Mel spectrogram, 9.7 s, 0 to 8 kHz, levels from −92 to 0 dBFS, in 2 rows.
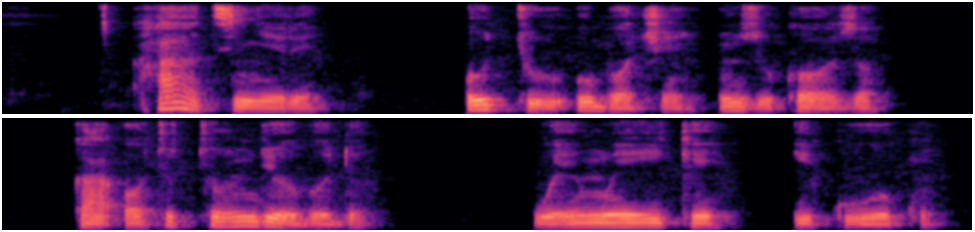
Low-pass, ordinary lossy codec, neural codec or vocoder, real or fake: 7.2 kHz; none; none; real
